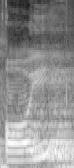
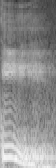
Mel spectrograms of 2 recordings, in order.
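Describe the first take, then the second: First: It is said as a glide, oi. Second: It is said as a single vowel, i. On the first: The speaker calls it wrong. "no es hoy" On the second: The speaker calls it right. "sino i"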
